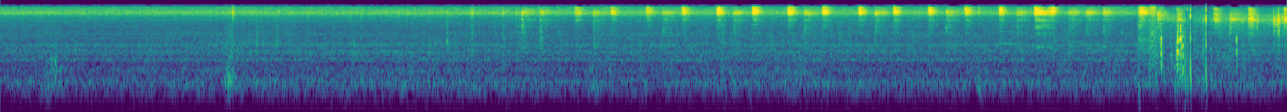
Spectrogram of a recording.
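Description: Automatic car wash heard from inside the car: steady water spray and wash-machine noise, with cloth brushes slapping against the windshield in rapid strikes from about halfway in, and a few louder thumps near the end.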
